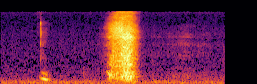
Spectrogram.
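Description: A young man exhales sharply close to the microphone.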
